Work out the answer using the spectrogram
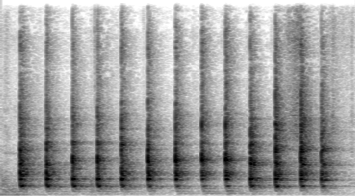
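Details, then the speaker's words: Bathroom wall tile tapped by hand: about a dozen quick taps, four a second, sounding hollow. The tile is completely empty behind with no mortar, unlike properly filled tiles, and must be rectified. "दूसरी चीज, जब आप इसको बजाते हैं, ये देखो यहाँ पे पोलापन है, साउंड से ही अलग मालूम पड़ जाएगा आपको कि यहाँ पर कुछ मटेरियल नहीं है, ये बिल्कुल खाली है।"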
